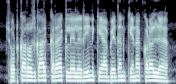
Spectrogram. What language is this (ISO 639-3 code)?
mai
